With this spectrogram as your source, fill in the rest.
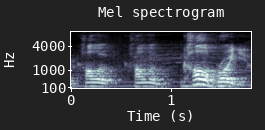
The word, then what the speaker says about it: Colubroidea: are rear fang snakes, like the Colubridae, or Colubroidea, that's how you pronounce it.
